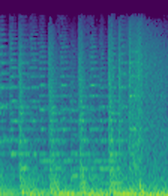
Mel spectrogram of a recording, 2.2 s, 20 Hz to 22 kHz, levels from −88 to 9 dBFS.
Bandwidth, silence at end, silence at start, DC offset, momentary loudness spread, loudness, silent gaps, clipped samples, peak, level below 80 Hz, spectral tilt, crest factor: 14.5 kHz; 0 s; 0 s; under 0.1%; 4 LU; -13 LUFS; none; under 0.1%; 0 dBFS; -14 dBFS; -5 dB/octave; 10 dB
